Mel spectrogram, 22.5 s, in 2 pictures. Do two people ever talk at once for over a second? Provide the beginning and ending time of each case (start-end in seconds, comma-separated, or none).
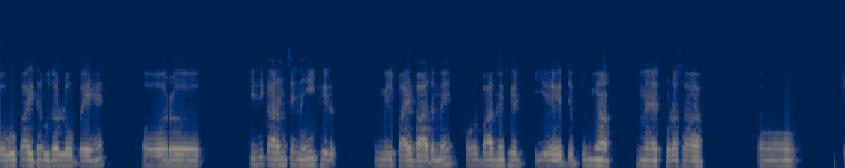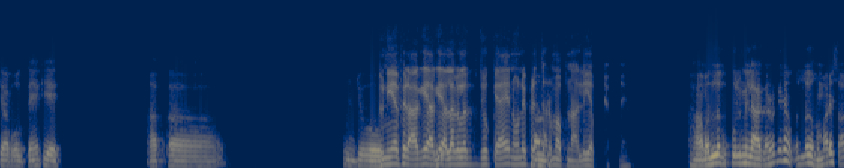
none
